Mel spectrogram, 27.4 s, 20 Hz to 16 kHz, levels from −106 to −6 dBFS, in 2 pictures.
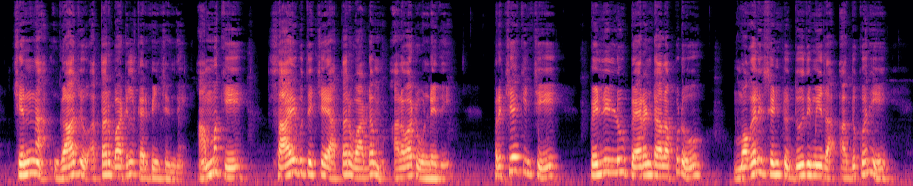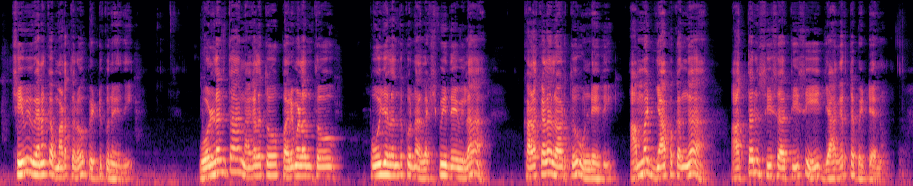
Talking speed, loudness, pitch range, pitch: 85 wpm, -20 LUFS, 130-180 Hz, 155 Hz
